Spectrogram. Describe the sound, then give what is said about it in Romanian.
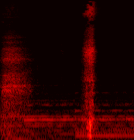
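A single short, sharp sneeze bursts out about a second in, fairly loud against a quiet background, preceded by a soft breathy intake. “noroc, noroc.”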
